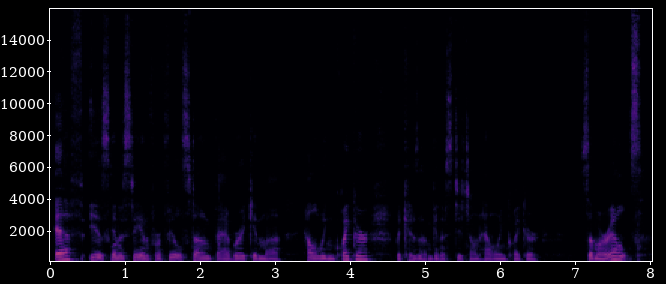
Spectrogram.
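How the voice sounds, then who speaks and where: A woman's voice: low-pitched, vocal fry. A woman chatting casually to viewers as a vlog host, in a rambling way, with a slightly congested, froggy voice. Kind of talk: casual chat to viewers about cross stitch.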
